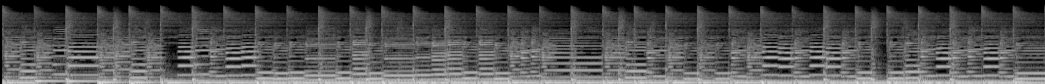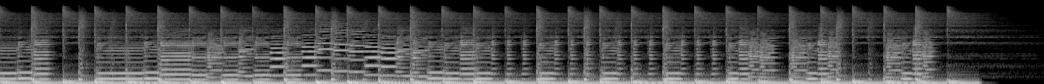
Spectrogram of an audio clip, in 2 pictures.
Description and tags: Sax solo
sax, drums, bass, impromptu, MIDI
bass, sax, drums, MIDI, impromtu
